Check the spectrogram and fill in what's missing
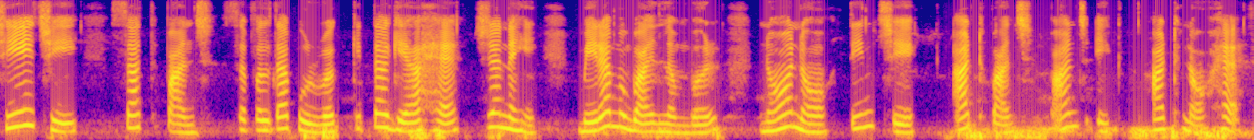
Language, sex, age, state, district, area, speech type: Punjabi, female, 18-30, Punjab, Hoshiarpur, rural, read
